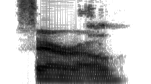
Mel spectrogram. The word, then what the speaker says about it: Farrow: But F and arrow, because that's the way it's spelt, Pharaoh, F and arrow.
